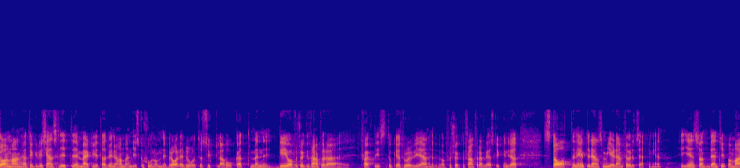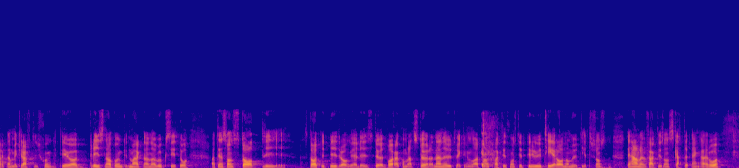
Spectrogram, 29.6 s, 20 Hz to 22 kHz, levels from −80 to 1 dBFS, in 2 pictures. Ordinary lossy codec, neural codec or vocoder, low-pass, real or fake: none; codec, 16 kHz, 4 kbps, FreqCodec, larger model; none; fake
